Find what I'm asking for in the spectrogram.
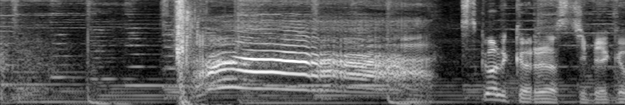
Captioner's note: screams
